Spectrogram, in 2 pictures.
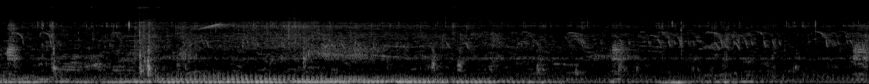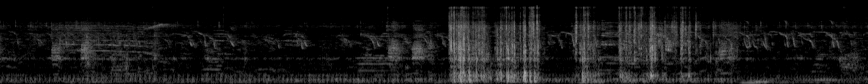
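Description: Birds chirping with many short, high calls. A low hum runs through the first few seconds, and a cluster of loud noisy bursts comes late on.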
